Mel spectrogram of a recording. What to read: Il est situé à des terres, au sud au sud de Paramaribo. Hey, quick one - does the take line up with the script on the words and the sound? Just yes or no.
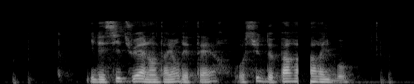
no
